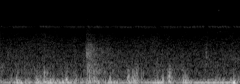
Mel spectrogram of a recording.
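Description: Wind buffeting the phone's microphone in uneven gusts over a low, steady rumble, with a faint high steady whine above.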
